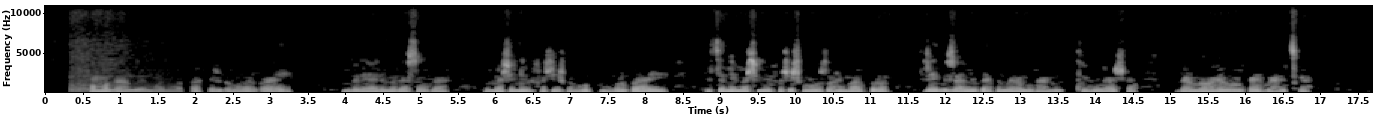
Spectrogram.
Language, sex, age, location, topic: Kinyarwanda, male, 36-49, Kigali, health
